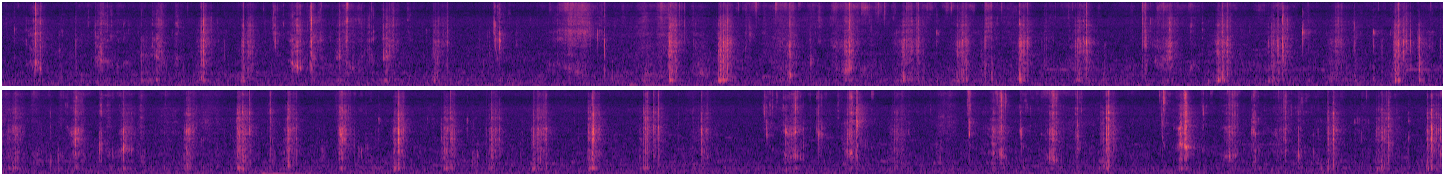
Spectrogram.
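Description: Close-up crunchy chewing of dry seeds: a dense, irregular run of sharp crackling bites, several a second, with fingers digging through a glass bowl of seeds.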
